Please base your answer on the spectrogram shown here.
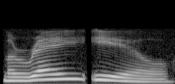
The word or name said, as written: moray eel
